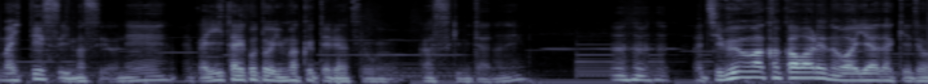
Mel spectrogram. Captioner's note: laughs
